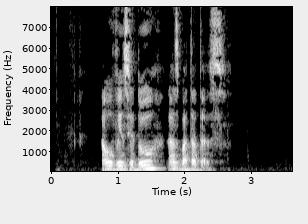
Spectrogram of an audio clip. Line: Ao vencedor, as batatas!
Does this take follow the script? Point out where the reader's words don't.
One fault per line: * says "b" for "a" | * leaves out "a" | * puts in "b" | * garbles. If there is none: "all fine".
all fine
